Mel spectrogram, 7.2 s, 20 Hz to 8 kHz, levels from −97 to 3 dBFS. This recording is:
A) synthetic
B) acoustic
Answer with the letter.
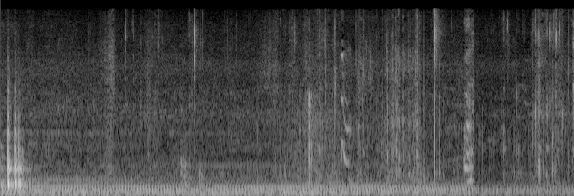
B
